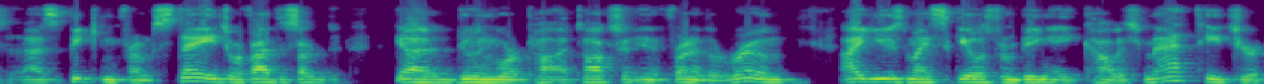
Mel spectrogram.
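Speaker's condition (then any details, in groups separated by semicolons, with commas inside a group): No condition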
